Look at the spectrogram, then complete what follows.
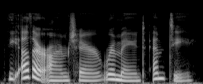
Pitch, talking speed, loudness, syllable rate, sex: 210 Hz, 175 wpm, -18 LUFS, 5.6 syllables/s, female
